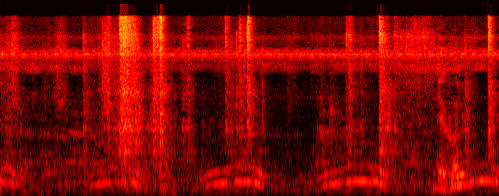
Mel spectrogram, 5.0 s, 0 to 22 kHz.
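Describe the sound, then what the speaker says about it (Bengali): Caged pigeons of the Yellow American and White American breeds coo softly, with four low rolling coos at a steady pace over a faint hiss of background noise. "এই 3টি পায়রা দেখেন, ইয়েলো আমেরিকান, হোয়াইট আমেরিকান, 3টে বেবি।"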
